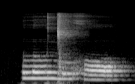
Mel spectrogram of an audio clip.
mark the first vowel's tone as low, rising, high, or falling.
high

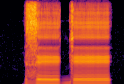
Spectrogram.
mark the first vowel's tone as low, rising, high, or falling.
low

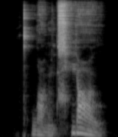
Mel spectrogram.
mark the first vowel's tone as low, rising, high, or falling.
low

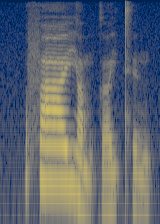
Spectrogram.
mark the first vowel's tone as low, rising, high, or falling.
high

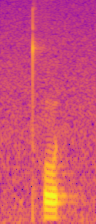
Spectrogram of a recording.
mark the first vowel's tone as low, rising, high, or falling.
high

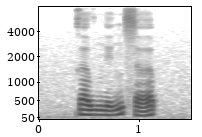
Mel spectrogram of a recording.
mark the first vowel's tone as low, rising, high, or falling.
low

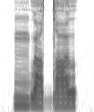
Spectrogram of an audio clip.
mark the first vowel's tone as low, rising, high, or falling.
falling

